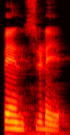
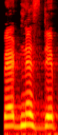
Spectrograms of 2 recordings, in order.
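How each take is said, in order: First: The d sound is dropped from the middle. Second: The d sound is pronounced in the middle. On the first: The speaker calls it right. "D silent मारेंगे हम" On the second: The speaker calls it wrong. "वेडनेसडे पढ़ते हैं, गलत है बिल्कुल"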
